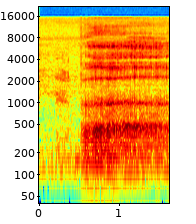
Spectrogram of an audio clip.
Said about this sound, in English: Just because I burped in the microphone. People are used to that by now.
